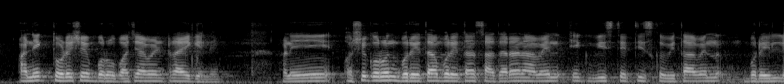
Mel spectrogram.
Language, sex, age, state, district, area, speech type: Goan Konkani, male, 18-30, Goa, Canacona, rural, spontaneous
